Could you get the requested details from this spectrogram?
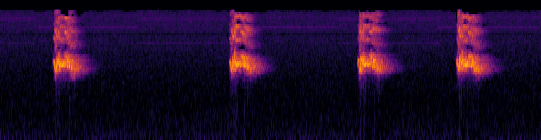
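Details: Green budgerigar kept alone in a cage, giving four loud, bright, short chirps with gaps of one to two seconds, in a quiet room.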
